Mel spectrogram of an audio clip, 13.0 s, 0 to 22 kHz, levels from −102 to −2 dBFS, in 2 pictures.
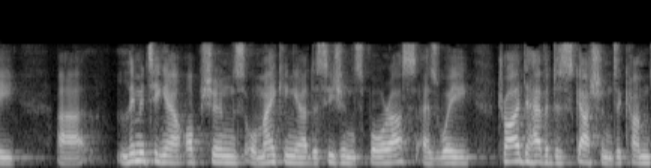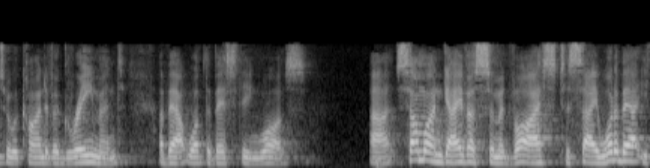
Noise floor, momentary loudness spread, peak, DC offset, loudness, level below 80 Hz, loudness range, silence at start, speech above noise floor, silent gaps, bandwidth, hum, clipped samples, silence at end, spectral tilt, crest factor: -78 dBFS; 9 LU; -14 dBFS; under 0.1%; -31 LUFS; -76 dBFS; 3 LU; 0 s; 47 dB; none; 7.8 kHz; none; under 0.1%; 0 s; -4.5 dB/octave; 18 dB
